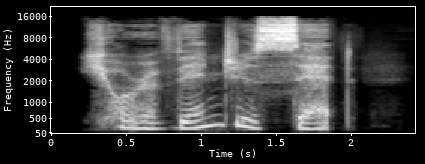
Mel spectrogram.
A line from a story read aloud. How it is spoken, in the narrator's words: whispered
